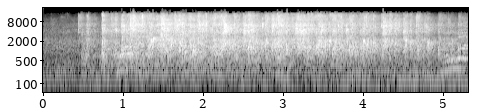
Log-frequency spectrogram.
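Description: Audience applause at a Hindi motivational training session, a sustained wash of clapping from a crowd with brief voices and whoops mixed in, fairly loud and close.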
